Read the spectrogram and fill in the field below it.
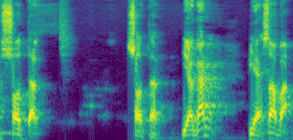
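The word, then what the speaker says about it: صداق: Lafaz shodq itu bisa dibaca dua shadnya bisa difathah shodq atau shadnya bisa dibaca kasrah sidq. Tapi yang lebih fasih itu bacaannya shodq.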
